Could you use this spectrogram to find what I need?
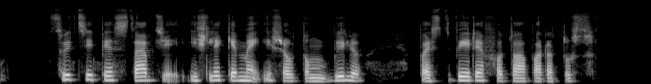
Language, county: Lithuanian, Telšiai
